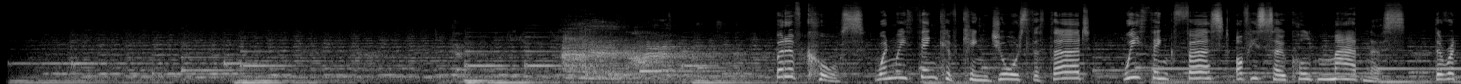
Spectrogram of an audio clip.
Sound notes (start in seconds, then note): 0.0 classical music; 5.5 grunting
